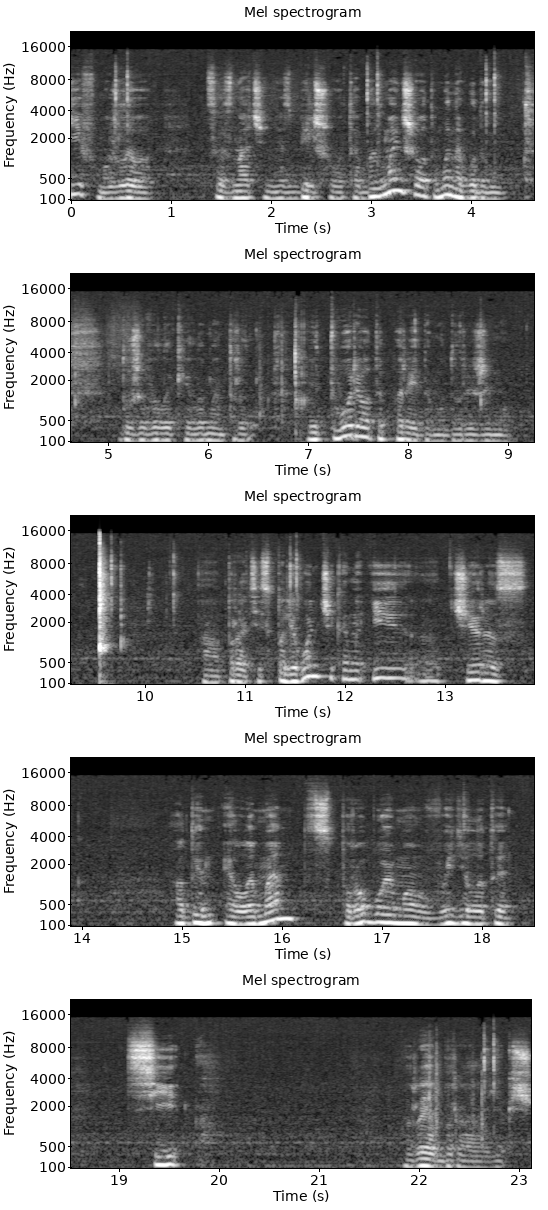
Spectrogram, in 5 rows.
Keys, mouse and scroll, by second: 9.6-12.8 drag, 22.8 alt+click.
